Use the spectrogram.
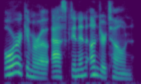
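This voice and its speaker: Lower-pitched woman reading a story, dry sound. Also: sing-song, fairly quick, no room sound, highs cut off. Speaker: audiobook reader of fan fiction. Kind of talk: scripted story narration.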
